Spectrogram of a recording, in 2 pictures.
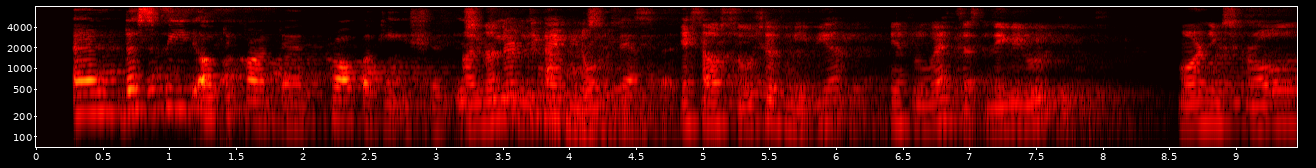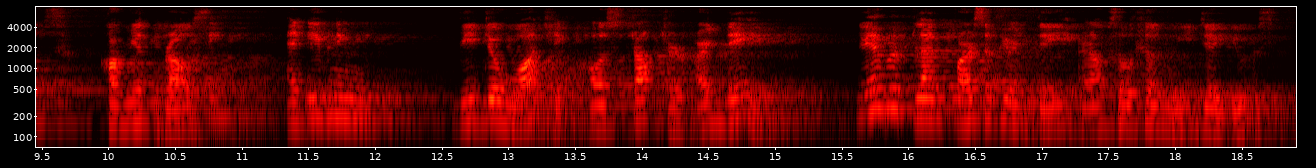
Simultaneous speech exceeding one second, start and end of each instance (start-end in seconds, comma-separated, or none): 3.2-4.6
